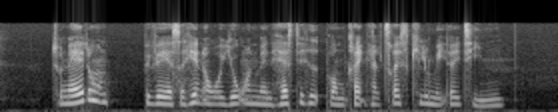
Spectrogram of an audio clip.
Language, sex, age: Danish, female, 30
